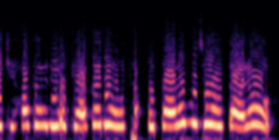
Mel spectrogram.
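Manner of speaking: high, loud frantic protest; frantic cries to be put down; panicked yell. Acted. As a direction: squeal while being carried. Mishka carried, panicking.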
